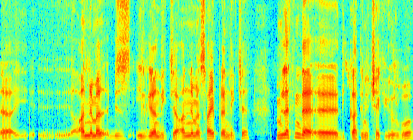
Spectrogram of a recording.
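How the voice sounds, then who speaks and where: At a moderate pace and medium pitch, a man uses lively intonation in a normal speaking voice, the sound dry with no echo and the background quiet. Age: 60s. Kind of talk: interview answer. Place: home room. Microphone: handheld.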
